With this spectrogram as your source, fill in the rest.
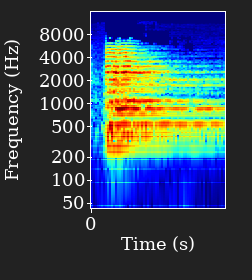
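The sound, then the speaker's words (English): A telephone rings once: a bright, sustained metallic ring that starts abruptly and holds steady, fairly loud, with no voices. “When I got the bell, I thought fast.”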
